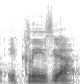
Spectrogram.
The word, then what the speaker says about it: ecclesia: Now, from the outset, I will admit and confess that the word ecclesia is not pronounced necessarily or technically correctly. So for those who know how it's pronounced, it seems they're always trying to correct the way that we say the name. What church are you from? Ecclesia. Oh, ecclesia. No, ecclesia. That's how we say it in South London.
